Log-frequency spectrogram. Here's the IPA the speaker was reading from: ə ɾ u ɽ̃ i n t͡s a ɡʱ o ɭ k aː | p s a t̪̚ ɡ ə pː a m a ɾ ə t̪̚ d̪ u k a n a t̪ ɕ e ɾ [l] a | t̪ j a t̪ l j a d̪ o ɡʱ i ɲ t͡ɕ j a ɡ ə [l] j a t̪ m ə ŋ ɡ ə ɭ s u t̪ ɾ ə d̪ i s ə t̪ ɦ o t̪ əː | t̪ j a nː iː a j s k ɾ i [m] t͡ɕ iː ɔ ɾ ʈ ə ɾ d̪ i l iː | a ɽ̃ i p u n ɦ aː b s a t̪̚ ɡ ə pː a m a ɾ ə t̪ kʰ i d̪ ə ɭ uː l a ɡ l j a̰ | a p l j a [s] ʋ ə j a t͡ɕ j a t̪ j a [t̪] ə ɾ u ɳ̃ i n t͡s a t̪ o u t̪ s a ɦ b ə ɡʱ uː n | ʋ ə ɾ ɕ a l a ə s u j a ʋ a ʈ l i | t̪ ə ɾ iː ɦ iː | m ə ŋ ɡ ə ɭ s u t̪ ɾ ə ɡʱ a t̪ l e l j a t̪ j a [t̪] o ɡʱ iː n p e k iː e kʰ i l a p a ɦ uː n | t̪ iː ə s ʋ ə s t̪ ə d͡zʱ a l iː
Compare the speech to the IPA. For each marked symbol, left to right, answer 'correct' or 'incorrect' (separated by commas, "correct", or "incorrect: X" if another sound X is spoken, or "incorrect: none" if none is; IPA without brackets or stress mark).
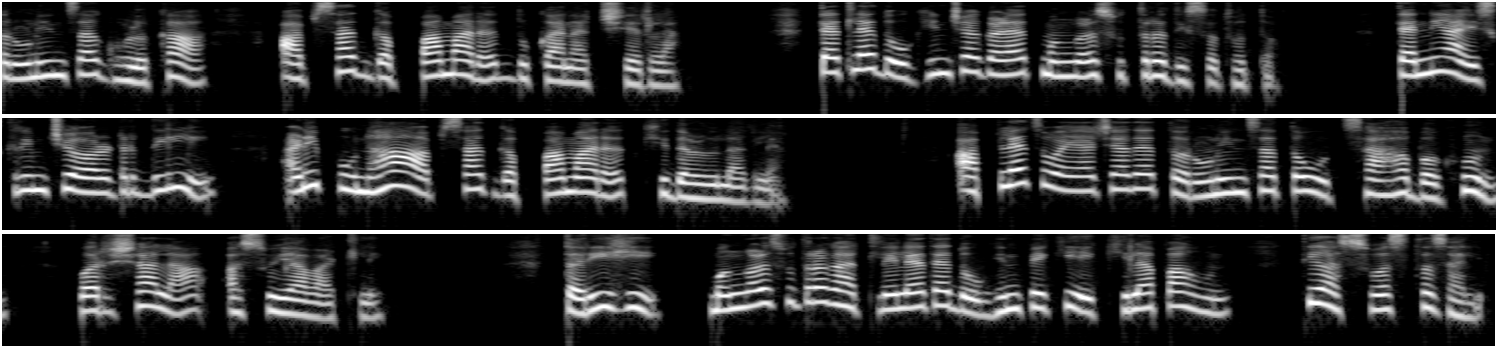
correct, incorrect: ɭ, correct, incorrect: t͡s, correct, incorrect: d̪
